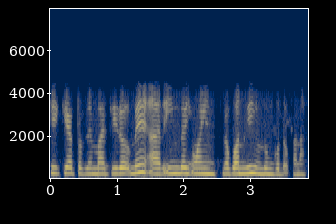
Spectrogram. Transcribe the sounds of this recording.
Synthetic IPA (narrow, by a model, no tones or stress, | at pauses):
ʈʰiʔkɛjat̪ɔbɛmad͡ʒiɾɔʔmɛaɾiɲd̪ɔɲɔɲnɾɔɡɔnɡiɲluŋkɔd̪ɔ̰ʔkana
